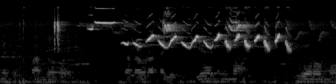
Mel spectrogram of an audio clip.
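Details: Sooty-headed bulbul delivering a fast rolling phrase in a night-time tutor recording: a quick, even series of about a dozen looping whistled notes after a few sharp opening chirps.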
